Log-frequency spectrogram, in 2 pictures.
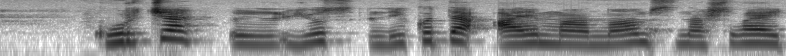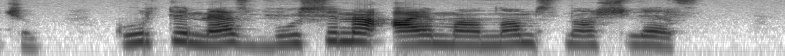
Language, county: Lithuanian, Klaipėda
